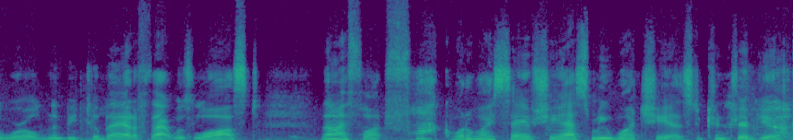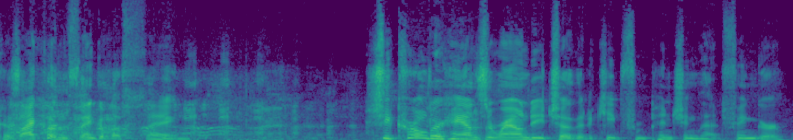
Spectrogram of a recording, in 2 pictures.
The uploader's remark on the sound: the Cream of Cornish event at the 2022 North Cornwall Book Festival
